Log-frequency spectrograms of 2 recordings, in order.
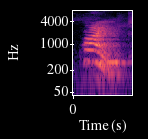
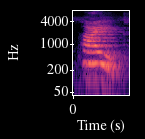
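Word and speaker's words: fight: याचा उच्चार करायचा लाईट तसच याचा उच्चार कराल फाईट फाईट जी एच सायलेंट घ्यायच तसच इथे पण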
